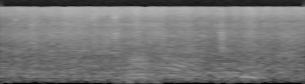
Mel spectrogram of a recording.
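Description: A dove cooing softly in a few low notes, over a faint murmur of people's voices.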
